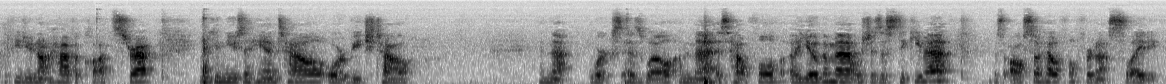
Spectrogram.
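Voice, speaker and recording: A woman yoga instructor leading a home floor routine, calmly cueing breath and poses. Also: lowish voice, reverberant, a little hiss or hum.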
